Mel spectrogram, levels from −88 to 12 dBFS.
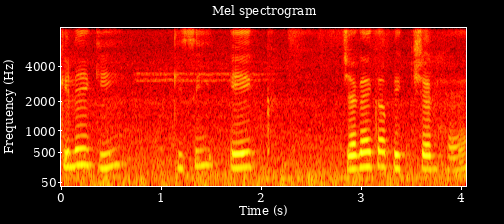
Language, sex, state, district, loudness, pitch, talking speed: Hindi, female, Uttar Pradesh, Jalaun, -18 LUFS, 225 Hz, 120 wpm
